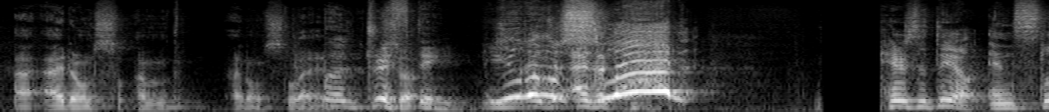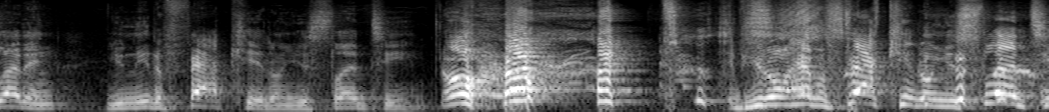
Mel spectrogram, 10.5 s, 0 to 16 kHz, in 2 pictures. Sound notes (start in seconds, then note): 7.5 laugh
